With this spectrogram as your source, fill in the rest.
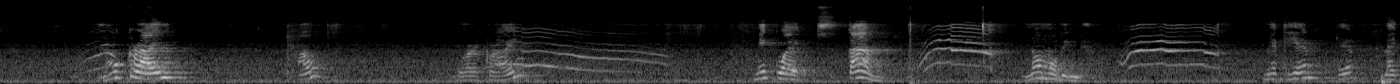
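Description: A cat meows loudly and repeatedly.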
